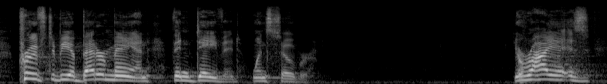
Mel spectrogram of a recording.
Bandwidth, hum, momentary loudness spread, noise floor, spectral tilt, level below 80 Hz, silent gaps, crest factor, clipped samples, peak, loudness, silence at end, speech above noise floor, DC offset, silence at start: 16 kHz; none; 11 LU; -65 dBFS; -4 dB/octave; -62 dBFS; none; 18 dB; under 0.1%; -8 dBFS; -24 LUFS; 0.15 s; 41 dB; under 0.1%; 0 s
